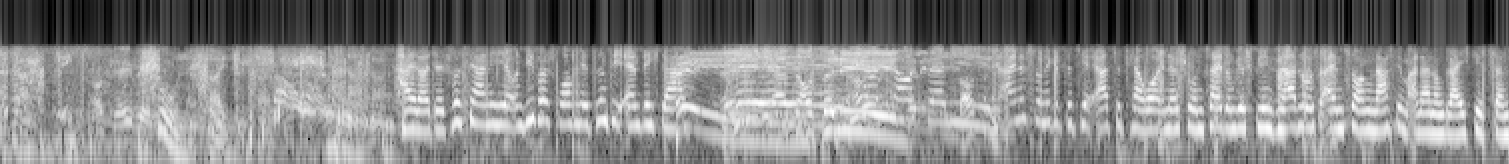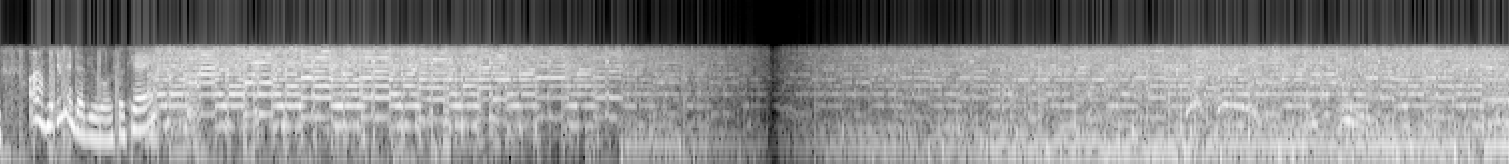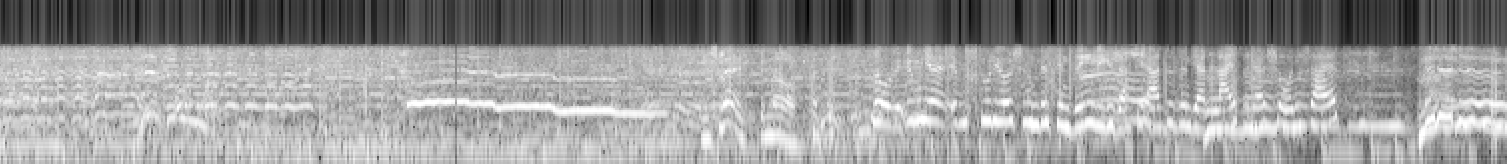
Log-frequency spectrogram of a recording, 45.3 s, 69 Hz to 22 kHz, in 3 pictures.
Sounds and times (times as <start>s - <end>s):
Music: 4.8s - 14.0s, 14.7s - 45.2s.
